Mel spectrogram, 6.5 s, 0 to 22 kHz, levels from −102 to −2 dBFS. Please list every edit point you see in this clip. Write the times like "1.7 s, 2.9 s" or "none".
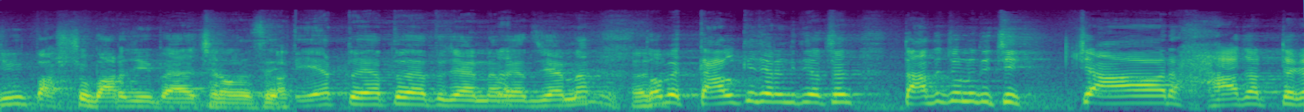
1.5 s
